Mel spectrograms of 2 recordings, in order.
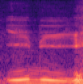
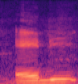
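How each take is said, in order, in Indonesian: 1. Kata itu diawali dengan vokal 'i'. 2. Kata itu diawali dengan vokal 'e'. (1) "ketika E jadi I" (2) "ketika E jadi I"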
